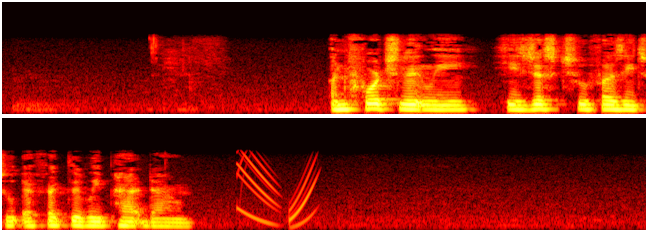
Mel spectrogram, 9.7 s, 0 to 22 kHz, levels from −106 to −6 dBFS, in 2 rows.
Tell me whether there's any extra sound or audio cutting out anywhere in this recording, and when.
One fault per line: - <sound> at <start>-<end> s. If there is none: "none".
- chirp at 6.6-7.2 s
